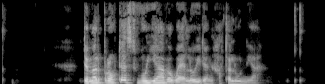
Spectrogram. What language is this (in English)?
Welsh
